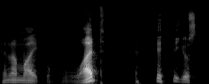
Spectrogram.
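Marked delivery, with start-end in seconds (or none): 0.7-1.1 a loud, startled "What?"; baffled what. Retold or imitated. Manager shouting back at the wrestler in confusion. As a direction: blurt it like you can't believe what you heard.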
